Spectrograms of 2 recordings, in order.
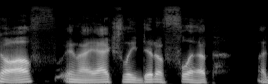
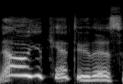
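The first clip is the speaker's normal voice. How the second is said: very high, drawn-out, stretched-out shriek. Retelling a cliff jump as his wife screams at him: imitating wife screaming. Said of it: "my wife screaming at me".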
